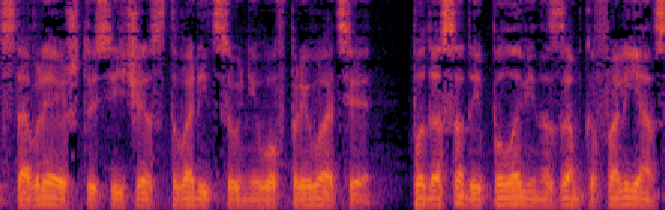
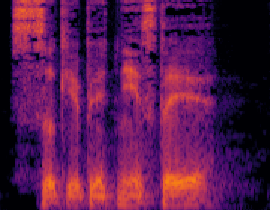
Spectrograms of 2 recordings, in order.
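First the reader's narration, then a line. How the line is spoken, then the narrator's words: Hateful rasp. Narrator (Russian): с ненавистью прохрипел генерал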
